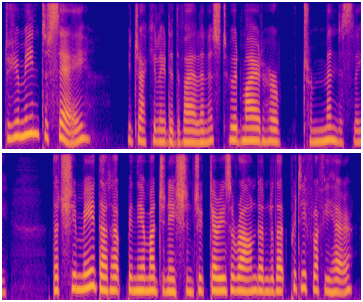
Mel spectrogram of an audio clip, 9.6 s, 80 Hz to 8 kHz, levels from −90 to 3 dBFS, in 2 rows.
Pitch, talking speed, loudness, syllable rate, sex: 205 Hz, 175 wpm, -20 LUFS, 6.0 syllables/s, female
